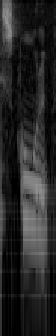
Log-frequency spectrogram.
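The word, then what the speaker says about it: school: नहीं पढ़ेंगे अब जैसे स्कूल की स्पेलिंग लिखिए स्कूल तो यहां पर क को के प्रोनाउंस कर रहे हैं ठीक है ये जो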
